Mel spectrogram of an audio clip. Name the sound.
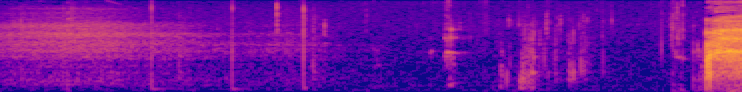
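sipping a drink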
